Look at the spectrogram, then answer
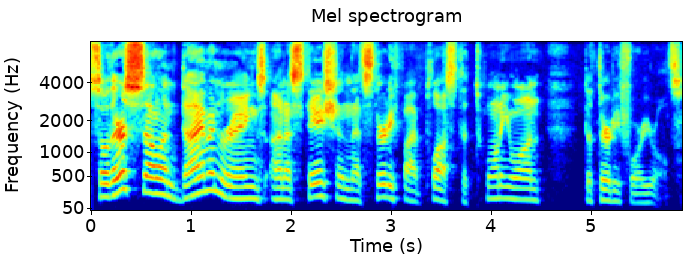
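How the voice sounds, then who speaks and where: This man has a high pitch, a bright, sharp tone and lively intonation, and he speaks at a moderate pace. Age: 60s. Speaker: advertising consultant. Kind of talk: casual chat.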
